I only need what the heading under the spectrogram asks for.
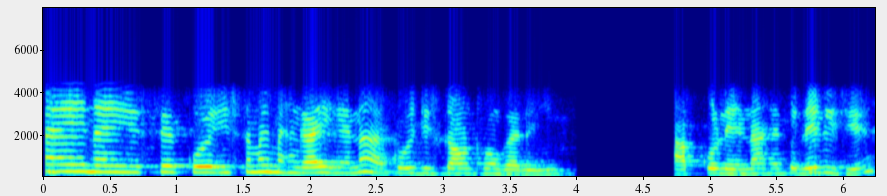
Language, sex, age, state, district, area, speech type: Hindi, female, 30-45, Uttar Pradesh, Prayagraj, rural, conversation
